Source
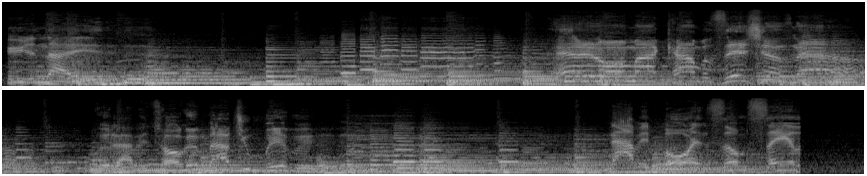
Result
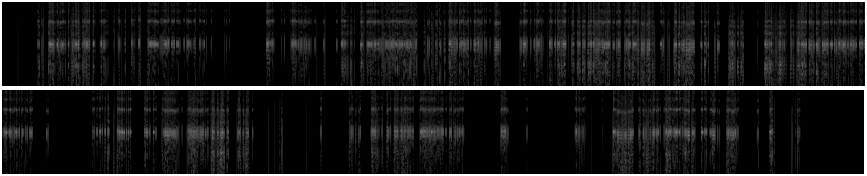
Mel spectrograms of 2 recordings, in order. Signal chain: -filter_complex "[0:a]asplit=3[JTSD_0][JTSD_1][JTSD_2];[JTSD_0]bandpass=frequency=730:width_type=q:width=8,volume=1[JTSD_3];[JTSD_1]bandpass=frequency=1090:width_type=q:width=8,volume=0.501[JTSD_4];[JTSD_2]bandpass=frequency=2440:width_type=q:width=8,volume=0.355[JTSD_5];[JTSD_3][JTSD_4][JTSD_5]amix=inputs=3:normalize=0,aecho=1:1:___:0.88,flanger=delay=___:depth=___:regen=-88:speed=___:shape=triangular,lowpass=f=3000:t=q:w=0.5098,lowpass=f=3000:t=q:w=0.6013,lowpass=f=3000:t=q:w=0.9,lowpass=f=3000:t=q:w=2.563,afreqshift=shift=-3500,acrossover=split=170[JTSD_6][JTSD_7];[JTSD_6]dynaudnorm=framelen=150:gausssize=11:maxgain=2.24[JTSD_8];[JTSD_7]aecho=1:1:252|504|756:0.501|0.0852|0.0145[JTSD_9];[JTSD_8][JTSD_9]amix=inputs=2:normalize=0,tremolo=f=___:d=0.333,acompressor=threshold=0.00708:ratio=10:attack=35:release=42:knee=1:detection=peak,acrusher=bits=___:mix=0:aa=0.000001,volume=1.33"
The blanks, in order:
2.8, 1.7, 1.4, 0.78, 170, 5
